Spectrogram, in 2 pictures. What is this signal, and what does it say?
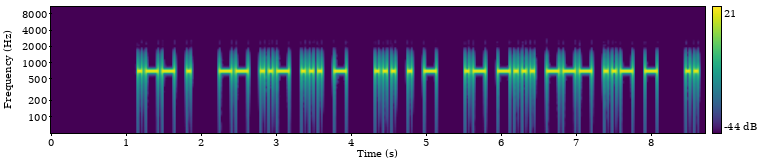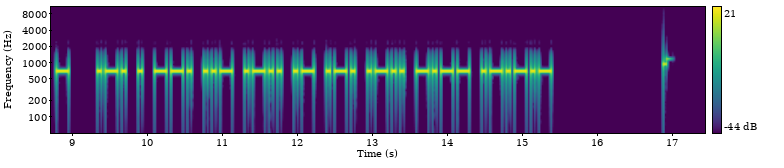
Morse code, heard as a keyed tone, about 22 wpm, 700 Hz. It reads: WE MUST SET ABOUT IT REGULARLY.
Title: Sentences from Top 1400 Words 22wpm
